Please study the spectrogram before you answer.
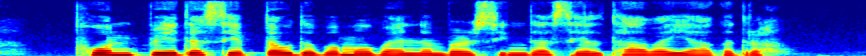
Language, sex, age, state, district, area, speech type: Manipuri, female, 30-45, Manipur, Churachandpur, urban, read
